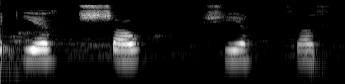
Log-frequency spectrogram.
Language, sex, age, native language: Icelandic, male, 7, Icelandic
